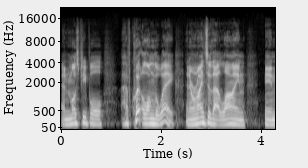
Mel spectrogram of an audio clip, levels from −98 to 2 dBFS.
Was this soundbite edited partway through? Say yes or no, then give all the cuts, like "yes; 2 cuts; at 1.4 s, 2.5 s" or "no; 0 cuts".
no; 0 cuts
